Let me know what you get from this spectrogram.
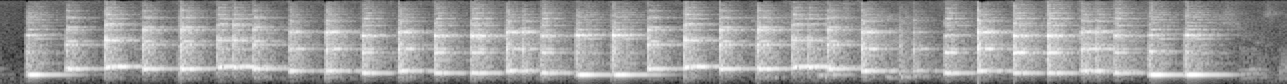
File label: Balafon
